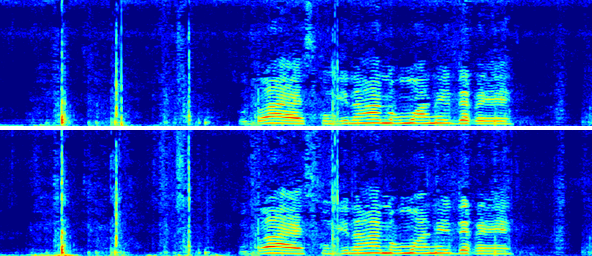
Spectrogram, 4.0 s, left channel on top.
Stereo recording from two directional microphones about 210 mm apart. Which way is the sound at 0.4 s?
45° right (ahead or behind).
